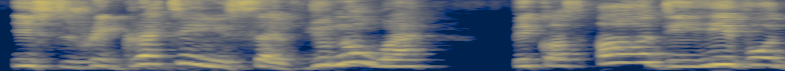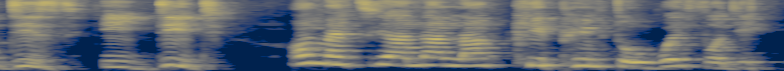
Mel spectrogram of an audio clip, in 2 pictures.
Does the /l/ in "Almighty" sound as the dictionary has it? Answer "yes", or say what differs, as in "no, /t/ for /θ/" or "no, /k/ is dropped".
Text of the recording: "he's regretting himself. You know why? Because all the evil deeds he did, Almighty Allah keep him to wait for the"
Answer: no, /l/ is dropped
